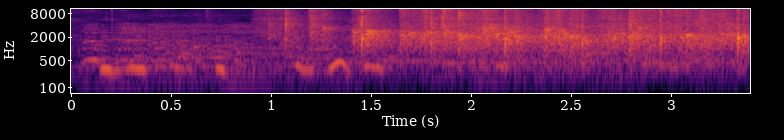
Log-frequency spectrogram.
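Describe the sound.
A brief spoken phrase trails off, then a crowd breaks into steady, dense applause that builds and holds at a lively level, with scattered chuckles and voices mixed in.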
